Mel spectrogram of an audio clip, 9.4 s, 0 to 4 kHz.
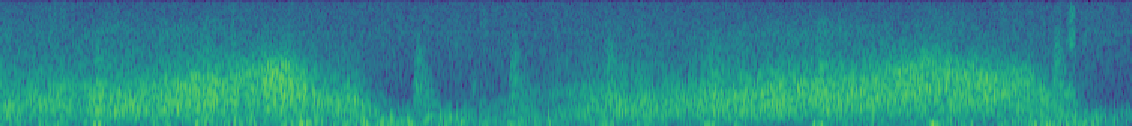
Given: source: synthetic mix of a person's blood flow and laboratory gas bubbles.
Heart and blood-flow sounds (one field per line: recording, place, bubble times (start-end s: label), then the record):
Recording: Doppler ultrasound of blood flow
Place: subclavian vein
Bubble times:
3.93-3.96 s: bubbles
8.85-9.04 s: bubbles
From the record:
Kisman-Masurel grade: 121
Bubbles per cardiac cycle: 1 to 2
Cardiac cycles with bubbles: 10 to 50%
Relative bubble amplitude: barely perceptible (0.100 to 0.250)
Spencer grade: 2 (many but less than half of the cardiac periods contain bubble signals, singularly or in groups)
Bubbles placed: anywhere in the cardiac cycle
